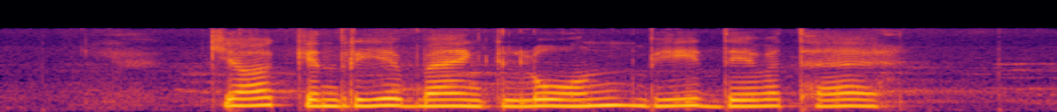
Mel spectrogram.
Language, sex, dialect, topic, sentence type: Magahi, female, Central/Standard, banking, statement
